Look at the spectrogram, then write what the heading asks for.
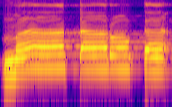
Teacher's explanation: ma fathah diikuti Alif dua harakat Mad Thobi'i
